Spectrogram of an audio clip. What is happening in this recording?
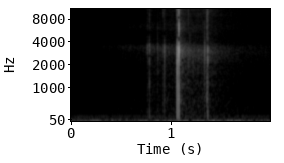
firing vape
Firing a Voopoo Drag Mod with a Vandy Vape Pyro tank on it. Short fire
Dragged, Vandy, Voopoo, OWI, Vaporizor, Drag, vape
